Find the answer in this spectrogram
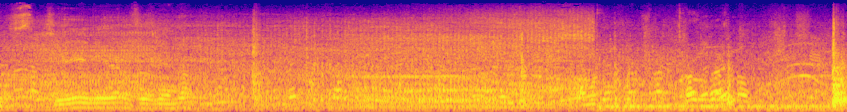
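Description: Indistinct voices over steady outdoor noise. About four and a half seconds in, the hiss drops away and a low steady hum begins.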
